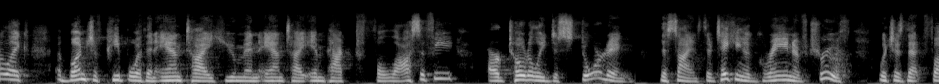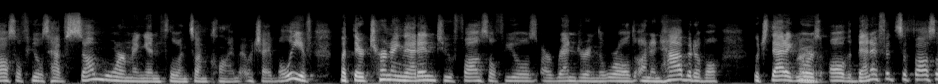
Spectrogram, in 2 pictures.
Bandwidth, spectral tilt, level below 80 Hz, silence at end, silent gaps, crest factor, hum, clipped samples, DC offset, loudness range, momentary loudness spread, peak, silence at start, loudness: 12 kHz; -4.5 dB/octave; -54 dBFS; 0 s; none; 20 dB; none; under 0.1%; 0.2%; 2 LU; 9 LU; -2 dBFS; 0 s; -22 LUFS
